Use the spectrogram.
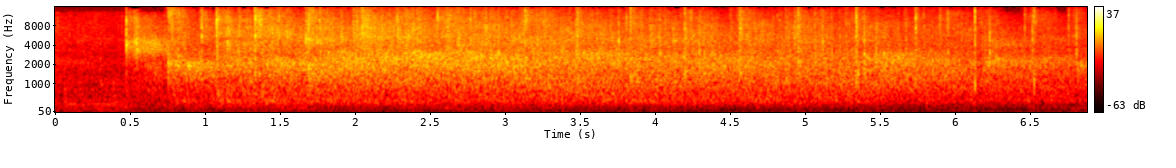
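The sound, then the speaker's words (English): An audience breaks into steady applause, a dense, continuous wash of clapping hands that swells quickly and holds at an even, fairly loud level for several seconds after a poetry reading in the evening session of the September 22nd 100,000 Poets for Change event held at the Spire. “Let's give them another hand.”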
